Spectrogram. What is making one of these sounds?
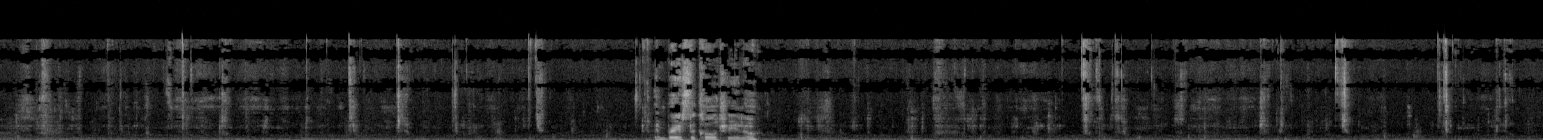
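A man chews food with his mouth close by.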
